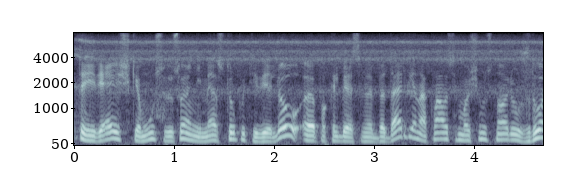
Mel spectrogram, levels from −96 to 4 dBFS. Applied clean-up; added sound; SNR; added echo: none; Fire; 16 dB; none.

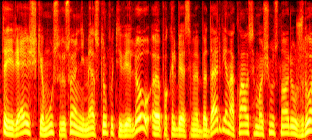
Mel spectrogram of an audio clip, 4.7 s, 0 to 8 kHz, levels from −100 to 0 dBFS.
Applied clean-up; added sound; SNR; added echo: none; none; none; none.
